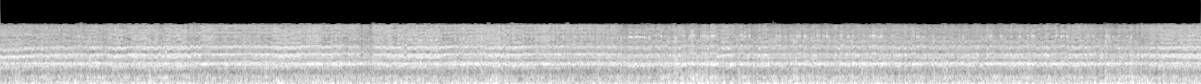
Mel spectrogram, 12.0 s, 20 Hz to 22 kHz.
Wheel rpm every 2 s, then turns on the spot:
210, 220, 220, 230, 240, 230.
none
